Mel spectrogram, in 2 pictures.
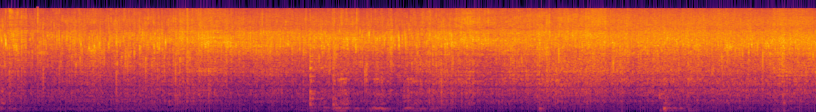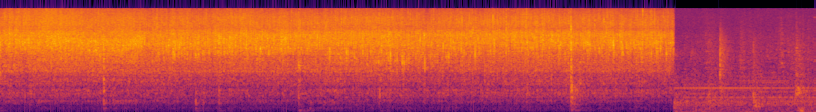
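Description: Breaded mountain lion schnitzel sizzling steadily in hot coconut oil in a cast iron skillet, with a few sharp clicks of metal tongs as the cutlets are turned. About two seconds before the end the sizzling cuts off abruptly, leaving a much quieter stretch with a couple of light knocks.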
